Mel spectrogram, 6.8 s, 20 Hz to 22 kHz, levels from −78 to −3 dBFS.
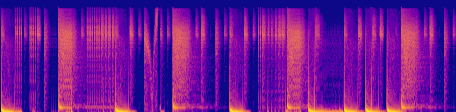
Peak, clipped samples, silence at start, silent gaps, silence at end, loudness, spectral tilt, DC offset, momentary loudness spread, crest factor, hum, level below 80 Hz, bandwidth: -4 dBFS; under 0.1%; 0 s; none; 0 s; -20 LUFS; -3 dB/octave; under 0.1%; 8 LU; 14 dB; none; -22 dBFS; 17 kHz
